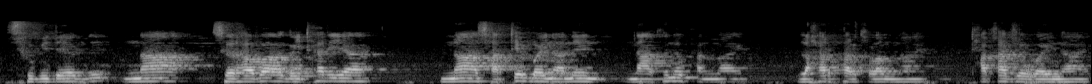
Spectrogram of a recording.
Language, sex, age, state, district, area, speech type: Bodo, male, 60+, Assam, Chirang, rural, spontaneous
